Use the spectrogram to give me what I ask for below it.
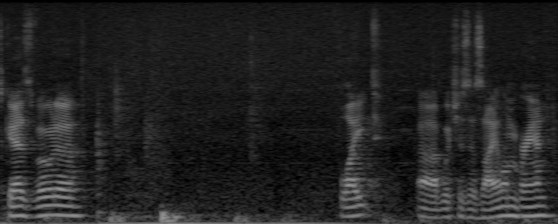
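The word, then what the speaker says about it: Flygt: Okay, the second one is from, I believe this is pronounced Flight, F-L-Y-G-T.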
